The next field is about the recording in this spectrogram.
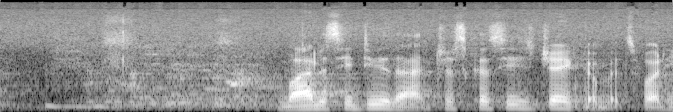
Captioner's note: chuckle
